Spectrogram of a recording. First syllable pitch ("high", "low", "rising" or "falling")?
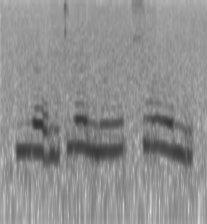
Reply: low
